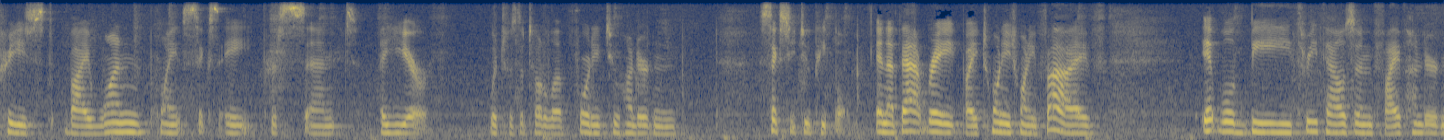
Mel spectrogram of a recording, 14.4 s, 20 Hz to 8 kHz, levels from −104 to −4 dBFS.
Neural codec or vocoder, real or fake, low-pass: none; real; 7.2 kHz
